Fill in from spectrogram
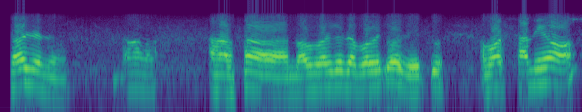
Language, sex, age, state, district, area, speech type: Assamese, male, 60+, Assam, Nalbari, rural, conversation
